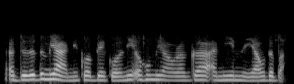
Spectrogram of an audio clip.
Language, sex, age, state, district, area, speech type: Manipuri, female, 30-45, Manipur, Imphal East, rural, conversation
